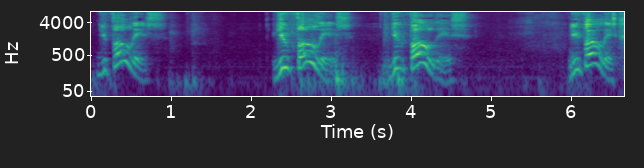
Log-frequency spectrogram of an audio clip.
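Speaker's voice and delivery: slow, drawn-out reproach, repeated; real, weighty telling-off; emphatic scolding. Real, not acted. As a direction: drum it in with a pause after each. Scolding the client, repeated four times.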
